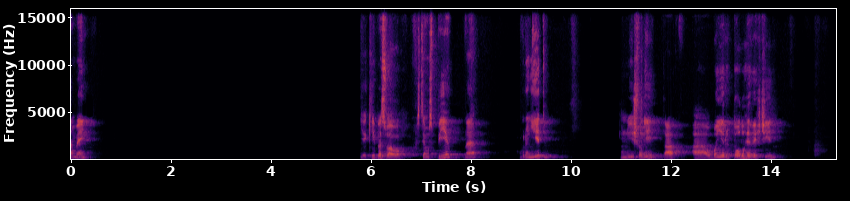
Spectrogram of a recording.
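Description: A man speaks calmly close by, explaining.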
